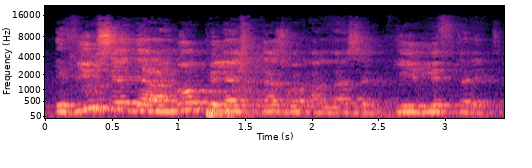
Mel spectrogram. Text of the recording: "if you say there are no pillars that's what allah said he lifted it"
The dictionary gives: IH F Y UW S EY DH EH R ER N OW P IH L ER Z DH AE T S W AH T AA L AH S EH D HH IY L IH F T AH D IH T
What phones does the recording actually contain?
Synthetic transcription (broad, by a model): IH F Y UW S EY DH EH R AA N OW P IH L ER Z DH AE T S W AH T AA L AH S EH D HH IY L IH F T AH D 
